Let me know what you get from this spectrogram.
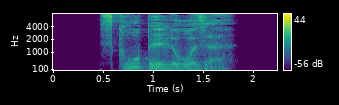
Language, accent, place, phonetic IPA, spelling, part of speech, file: German, Germany, Berlin, [ˈskʁuːpl̩ˌloːzə], skrupellose, adjective, De-skrupellose.ogg
- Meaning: inflection of skrupellos: 1. strong/mixed nominative/accusative feminine singular 2. strong nominative/accusative plural 3. weak nominative all-gender singular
